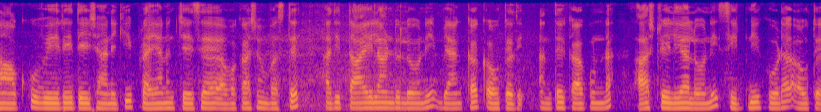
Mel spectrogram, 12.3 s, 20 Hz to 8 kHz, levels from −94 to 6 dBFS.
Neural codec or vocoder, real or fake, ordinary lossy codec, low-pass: none; real; none; 7.2 kHz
